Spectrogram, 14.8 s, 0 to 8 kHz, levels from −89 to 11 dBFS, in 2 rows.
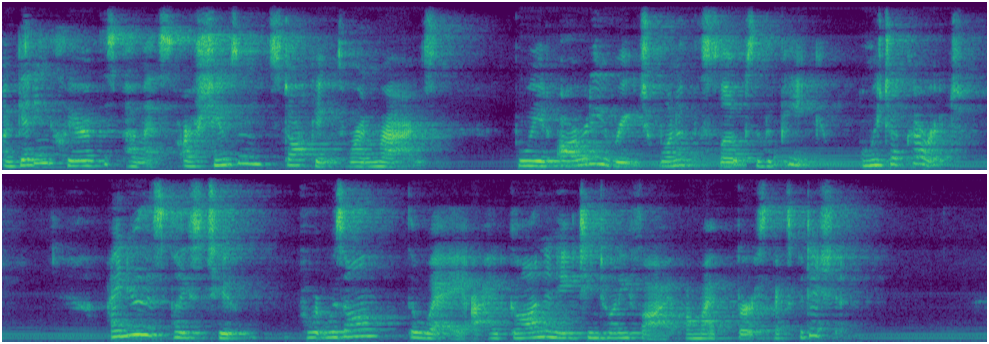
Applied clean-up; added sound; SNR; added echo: neural separator model SepFormer DNS4.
